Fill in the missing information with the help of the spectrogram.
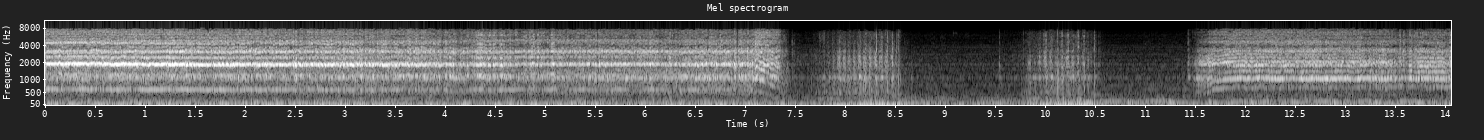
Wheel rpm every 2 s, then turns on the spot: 160, 160, 160, 120, 20, 20, 90.
6-10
